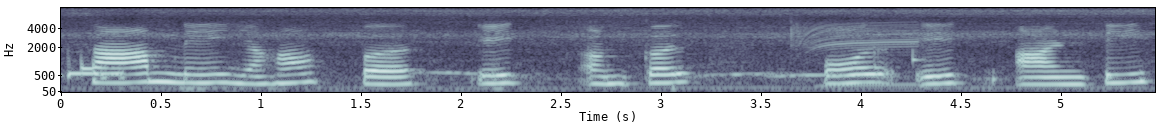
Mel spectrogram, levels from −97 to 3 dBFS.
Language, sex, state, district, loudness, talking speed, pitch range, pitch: Hindi, female, Madhya Pradesh, Dhar, -18 LUFS, 100 wpm, 230-270 Hz, 255 Hz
